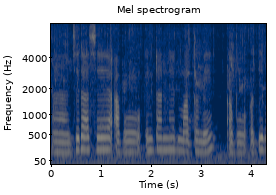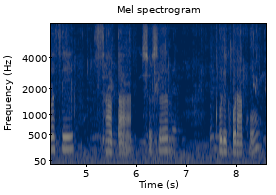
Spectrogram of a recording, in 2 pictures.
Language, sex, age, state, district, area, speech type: Santali, female, 30-45, West Bengal, Birbhum, rural, spontaneous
